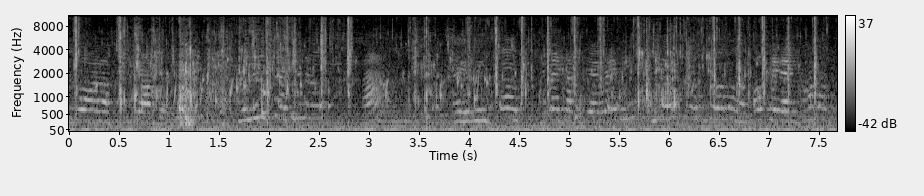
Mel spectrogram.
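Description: Naturally hot spring water is poured and trickles over a person's legs on Nevis, a steady splashing dribble under continuous nearby talk and voices.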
